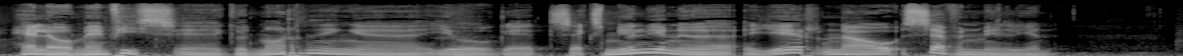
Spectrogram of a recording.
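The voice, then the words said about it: Imitated Laporta accent in English. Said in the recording (Dutch): “dit is ook niet een nieuw accent ... ik heb hier wel eens betere dingen horen imiteren”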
